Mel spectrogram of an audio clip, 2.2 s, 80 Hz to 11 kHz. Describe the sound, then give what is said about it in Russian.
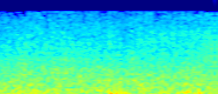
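Ocean waves break on the shore in a loud, continuous roar of dense, even noise, with no separate breakers standing out. “После большой волны было уже 5 маленьких. Вот идет 6-я, 7-я.”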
